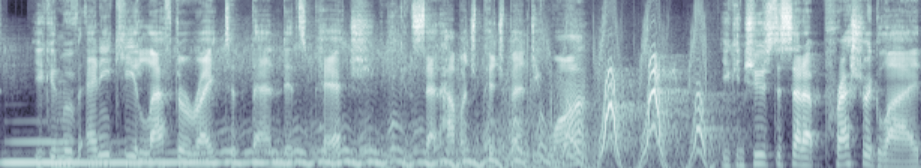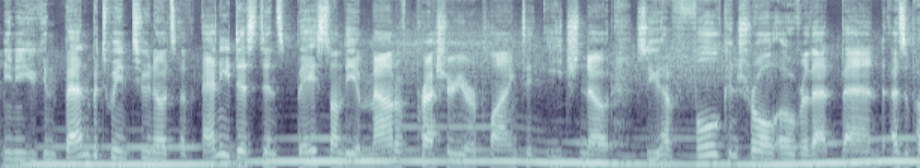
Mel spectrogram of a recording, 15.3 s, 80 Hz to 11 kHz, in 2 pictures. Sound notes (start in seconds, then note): 4.9 exaggerated pitch bend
